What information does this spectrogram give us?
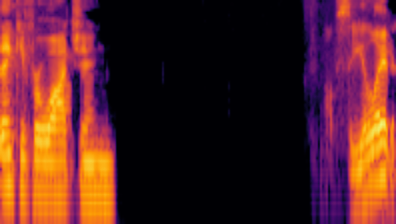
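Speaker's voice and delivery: mocking, tongue-in-cheek, sarcastic tone. Signing off to the viewers after watching: sarcastic tone. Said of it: "That was really sarcastic".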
